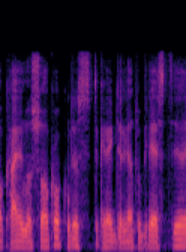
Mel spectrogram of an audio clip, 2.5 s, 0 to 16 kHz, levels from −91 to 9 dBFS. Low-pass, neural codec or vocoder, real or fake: 7.2 kHz; codec, 16 kHz, 1 kbps, FunCodec, trained on LibriTTS, 50 frames a second; fake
